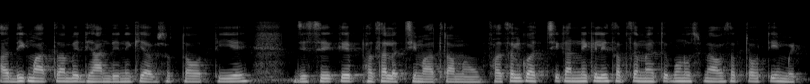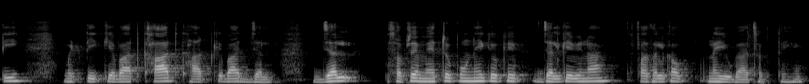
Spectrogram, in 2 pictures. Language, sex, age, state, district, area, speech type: Hindi, male, 18-30, Madhya Pradesh, Bhopal, urban, spontaneous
